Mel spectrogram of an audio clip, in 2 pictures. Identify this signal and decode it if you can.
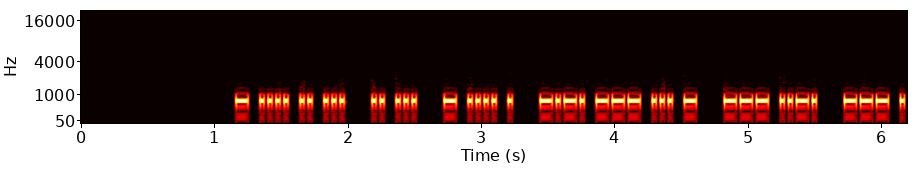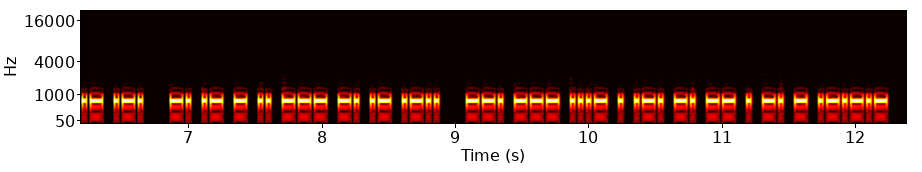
Morse code, heard as a keyed tone, about 40 wpm, 700 Hz. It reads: THIS IS THE COST OF OUR NATIONAL GOVERNMENT.
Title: Sentences from Top 1000 Words - Review Part 5 - 40wpm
